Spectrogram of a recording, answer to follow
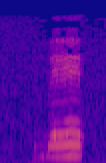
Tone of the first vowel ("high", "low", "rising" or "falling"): high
